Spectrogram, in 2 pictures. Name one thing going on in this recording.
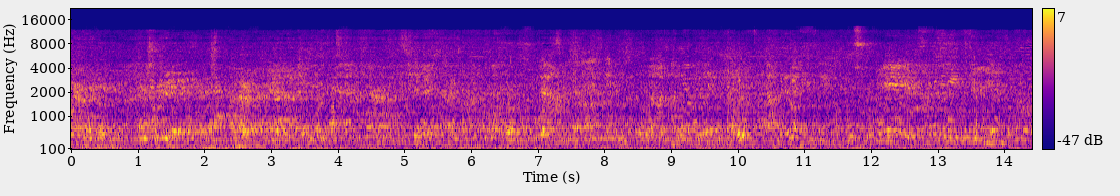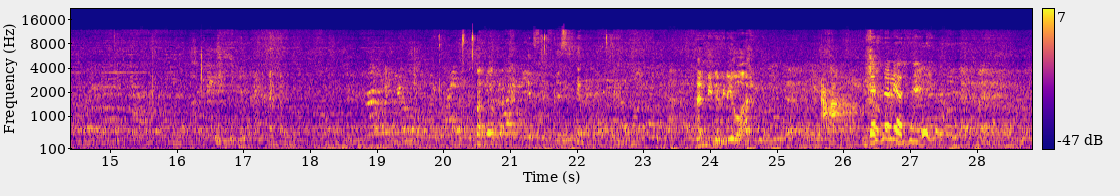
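A murmur of voices fills a large echoing hall.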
